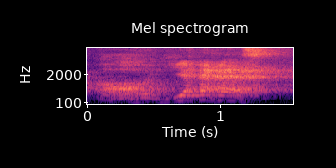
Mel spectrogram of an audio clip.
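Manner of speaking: drawn-out, savouring exclamation; retold relish. Younger sibling relishing revenge on brother, gleefully excited. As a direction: act out delighted anticipation of payback. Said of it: "in all of my excitement".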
